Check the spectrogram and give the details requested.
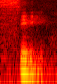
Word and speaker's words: city: Okay, so yes, technically, the word city should have a T in it, and you'll notice that I pronounce that as a T.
